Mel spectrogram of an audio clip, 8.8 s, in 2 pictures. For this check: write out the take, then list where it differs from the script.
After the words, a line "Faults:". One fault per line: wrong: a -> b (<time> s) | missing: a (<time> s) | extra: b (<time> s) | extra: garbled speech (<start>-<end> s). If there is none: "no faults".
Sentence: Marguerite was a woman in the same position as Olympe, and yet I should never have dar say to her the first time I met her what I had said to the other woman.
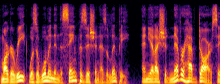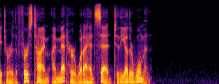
Marguerite was a woman in the same position as Olympe, and yet I should never have dar say to her the first time I met her what I had said to the other woman.
Faults:
no faults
